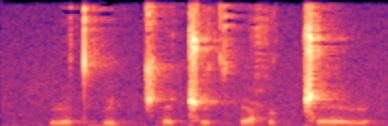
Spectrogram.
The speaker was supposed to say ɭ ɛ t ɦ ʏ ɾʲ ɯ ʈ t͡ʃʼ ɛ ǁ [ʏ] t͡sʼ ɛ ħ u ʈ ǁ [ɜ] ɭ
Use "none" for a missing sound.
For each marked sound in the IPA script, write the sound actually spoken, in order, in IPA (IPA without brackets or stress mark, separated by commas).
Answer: ʏ, ɛ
